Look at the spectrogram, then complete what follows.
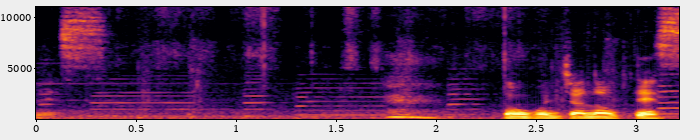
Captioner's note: laughs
